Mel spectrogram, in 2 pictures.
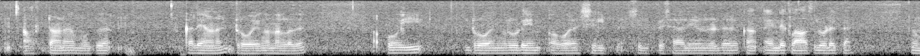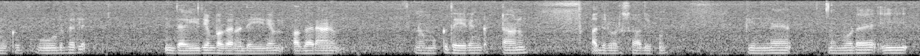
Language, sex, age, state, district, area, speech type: Malayalam, male, 18-30, Kerala, Kozhikode, rural, spontaneous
